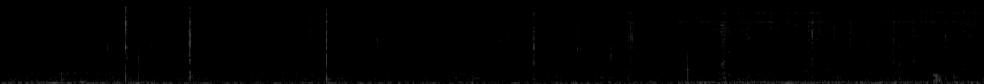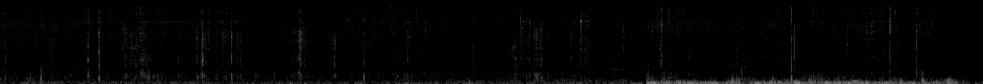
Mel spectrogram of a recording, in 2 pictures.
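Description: Food frying in a hot pan: a steady sizzle with scattered sharp pops and crackles. Louder low rumbling comes in for the last few seconds, and the sound cuts off suddenly at the end.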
